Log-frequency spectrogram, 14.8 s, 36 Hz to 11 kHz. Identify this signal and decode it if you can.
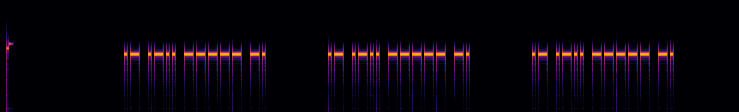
Morse code, heard as a keyed tone, about 20 wpm, 700 Hz. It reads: AL0N AL0N AL0N
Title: USA Call Signs - 4 Characters - Repeated 3x - 20wpm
